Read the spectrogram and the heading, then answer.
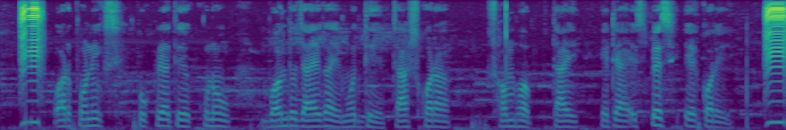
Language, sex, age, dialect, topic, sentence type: Bengali, male, 25-30, Northern/Varendri, agriculture, statement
